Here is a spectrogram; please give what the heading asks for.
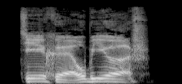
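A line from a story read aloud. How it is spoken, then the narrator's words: Barking shout. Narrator (Russian): гаркнул он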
